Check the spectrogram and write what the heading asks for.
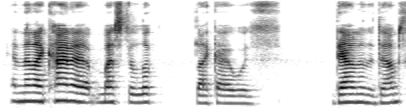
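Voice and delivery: ordinary delivery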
